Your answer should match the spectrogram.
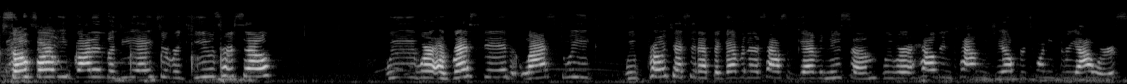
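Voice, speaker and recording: Female activist from California, high pitch, bright edge, urgent earnest delivery. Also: poor audio. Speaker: activist, victim's sister. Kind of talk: rally speech.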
